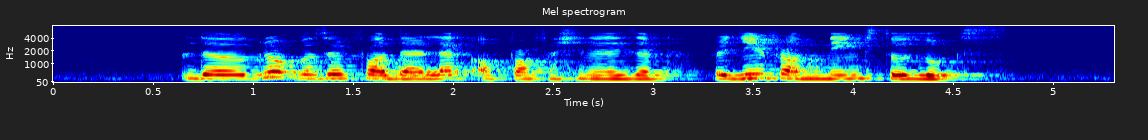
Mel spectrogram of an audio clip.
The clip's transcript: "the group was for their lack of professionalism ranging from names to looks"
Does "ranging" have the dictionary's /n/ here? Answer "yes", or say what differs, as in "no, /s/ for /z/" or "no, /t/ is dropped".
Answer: no, /n/ is dropped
